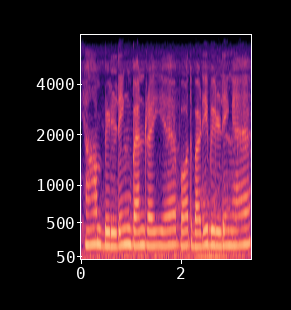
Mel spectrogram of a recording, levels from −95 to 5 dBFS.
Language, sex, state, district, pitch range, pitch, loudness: Hindi, female, Jharkhand, Deoghar, 195-205 Hz, 195 Hz, -14 LUFS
